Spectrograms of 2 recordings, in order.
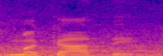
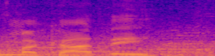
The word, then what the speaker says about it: Makati: of the city that we are in is maati that's spelled m a k a t i Ma and um no that's not a typo that store is typo but we are in maati city which is inside of Metro Manila the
